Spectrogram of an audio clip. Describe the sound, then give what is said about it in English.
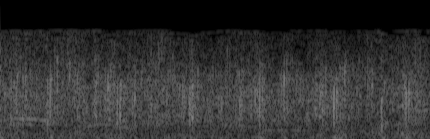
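An audience claps their hands in worship, a continuous, dense patter of many hands at a steady, moderate level that carries on unbroken throughout. “Either clap your hands and worship the Lord because God has answers for us in this hour.”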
